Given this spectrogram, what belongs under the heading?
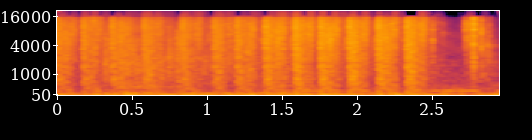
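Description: Sustained automatic gunfire in the video game Starfield crackles in a rapid, evenly spaced stream of loud shots lasting throughout, with no talk.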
